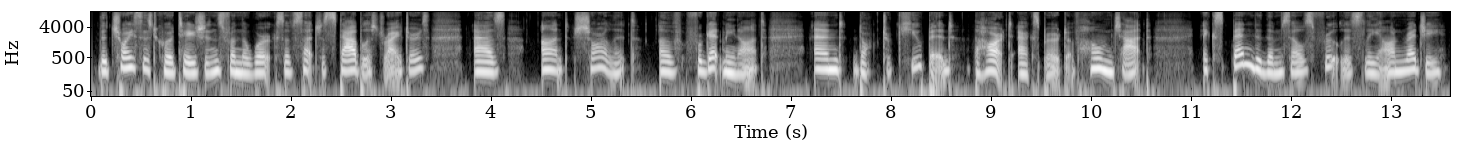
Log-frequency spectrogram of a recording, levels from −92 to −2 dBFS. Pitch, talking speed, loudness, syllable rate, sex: 200 Hz, 135 wpm, -19 LUFS, 4.6 syllables/s, female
